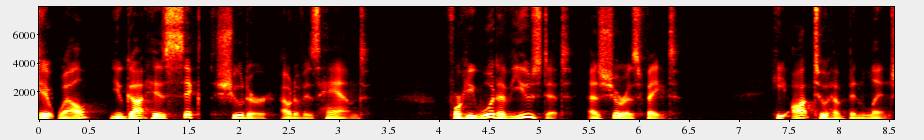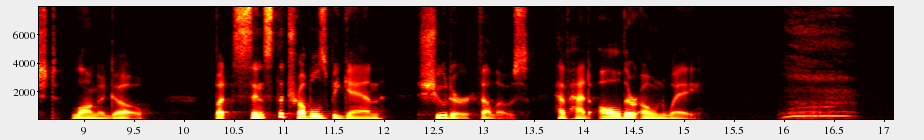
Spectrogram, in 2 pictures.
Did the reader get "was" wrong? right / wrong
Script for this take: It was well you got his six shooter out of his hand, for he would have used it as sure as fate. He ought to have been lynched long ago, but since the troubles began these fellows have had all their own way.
wrong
